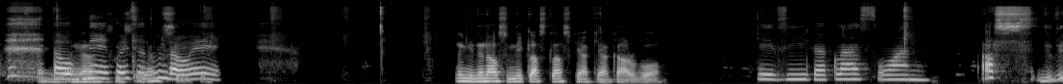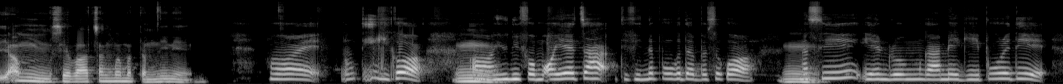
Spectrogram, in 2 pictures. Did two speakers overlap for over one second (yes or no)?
yes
